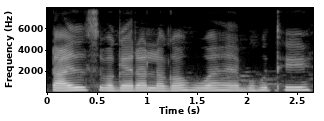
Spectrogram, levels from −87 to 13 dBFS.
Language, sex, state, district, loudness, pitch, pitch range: Hindi, female, Jharkhand, Palamu, -15 LUFS, 220 Hz, 215-225 Hz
